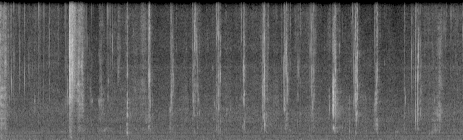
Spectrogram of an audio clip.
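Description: A man chewing spicy braised beef hoof tendon at close range, with irregular wet mouth smacks and clicks; the loudest come about a second and a half in and again near seven seconds.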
